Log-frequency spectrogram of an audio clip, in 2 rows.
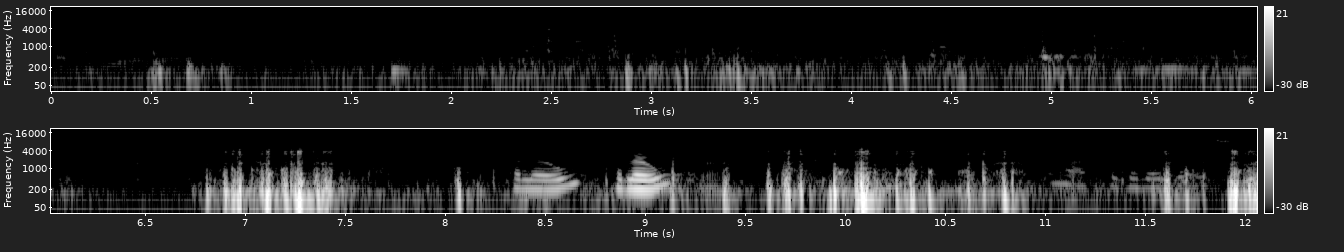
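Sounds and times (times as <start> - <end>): lapel microphone handling noise: 0.4 - 5.4, 6.7 - 12.0.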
